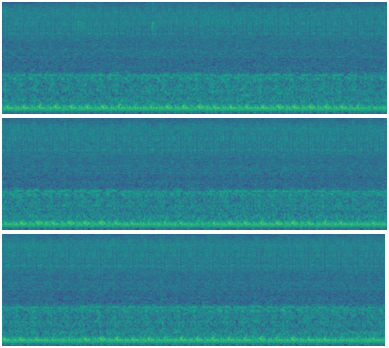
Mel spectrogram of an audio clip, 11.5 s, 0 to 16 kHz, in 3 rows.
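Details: Chevrolet Corvette V8 with P0300 random misfire code, warm idle: low steady drone with an uneven, loping beat about three per second; injectors found firing at the wrong time, cam/crank correlation being checked. Cause not yet confirmed.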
